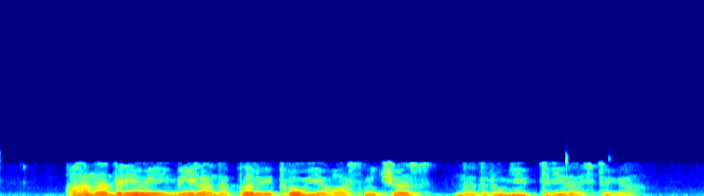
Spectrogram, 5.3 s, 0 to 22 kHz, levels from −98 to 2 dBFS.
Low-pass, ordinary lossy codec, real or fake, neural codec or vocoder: 7.2 kHz; AAC, 16 kbps; fake; codec, 16 kHz, 8 kbps, FreqCodec, smaller model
